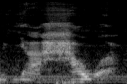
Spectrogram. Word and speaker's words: Yahawah: So Yahawah not Yahweh Yahovah Yahai Yah who Yahoo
